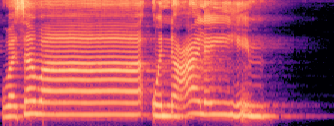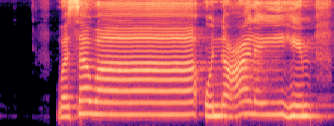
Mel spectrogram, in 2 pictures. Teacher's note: بڑی مد کو یعنی کہ مد متصل کو کھینچ کے پڑھنا ہے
